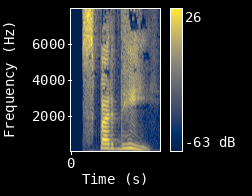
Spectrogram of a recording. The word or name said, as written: स्पर्धी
